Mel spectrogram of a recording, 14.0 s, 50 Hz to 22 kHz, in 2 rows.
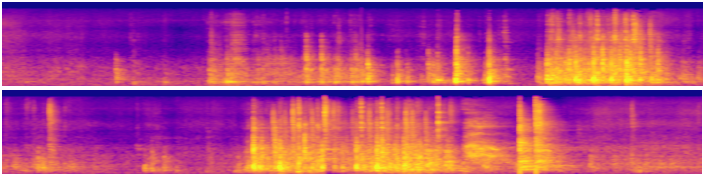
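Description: Steel rear axle of a Daelim VS 125 motorcycle being slid out through the swingarm and wheel hub: irregular metallic scraping and clinking, with two longer, louder bursts in the middle and a sharp click near the end.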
